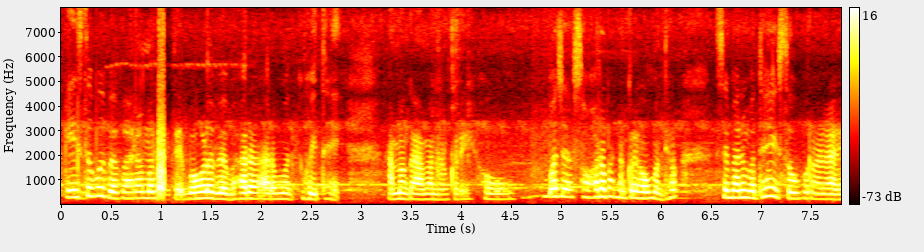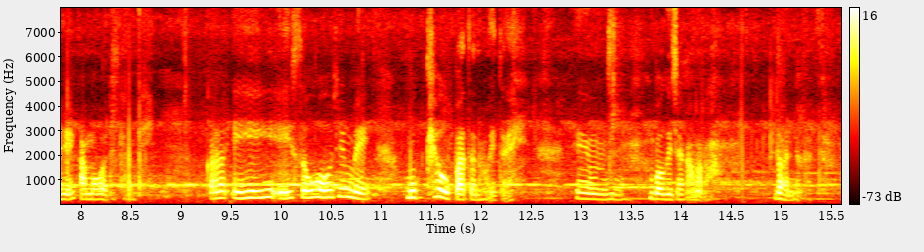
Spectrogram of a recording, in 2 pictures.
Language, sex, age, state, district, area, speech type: Odia, female, 18-30, Odisha, Jagatsinghpur, rural, spontaneous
